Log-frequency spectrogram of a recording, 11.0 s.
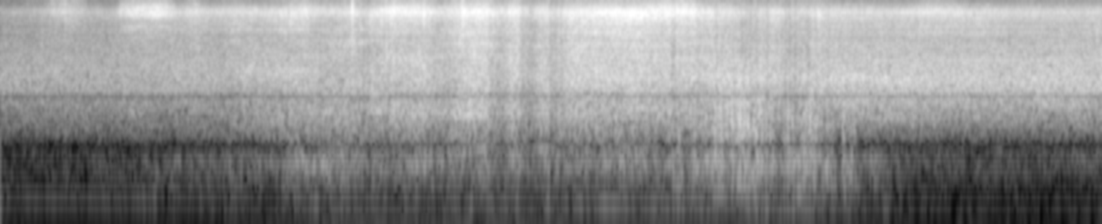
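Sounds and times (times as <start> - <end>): train wheels on rails: 1.2 - 9.8.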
